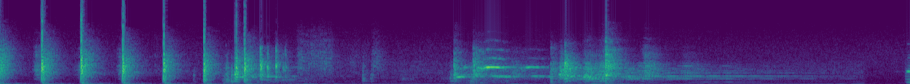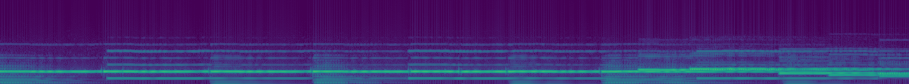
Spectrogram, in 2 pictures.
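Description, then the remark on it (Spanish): A quick run of about seven sharp knocks on a wooden door, then a couple of heavier thumps, followed by a bright, steady electronic chime melody. No one speaks. “¿Y si tocamos la puerta?”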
